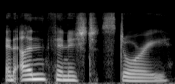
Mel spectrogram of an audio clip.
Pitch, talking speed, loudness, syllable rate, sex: 190 Hz, 105 wpm, -18 LUFS, 4.4 syllables/s, female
